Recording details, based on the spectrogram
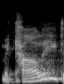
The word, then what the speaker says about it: Micali: So Algorand was founded in 2017 by Silvio Micali.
